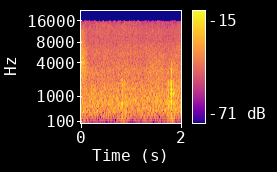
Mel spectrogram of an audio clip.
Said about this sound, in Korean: 낡은 담배가게 간판을 단 폐가에서 들리는 소리다. 인적도 없는 집에 돼지가 있다니. 궁금한 마음에 살짝 대문 안으로 들어선다. 대문 바로 왼쪽. 나무로 지은 축사 안을 들여다보니 작고 까만 돼지 한 마리가 뛰어다니고 있다.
